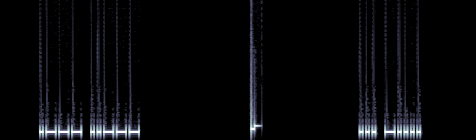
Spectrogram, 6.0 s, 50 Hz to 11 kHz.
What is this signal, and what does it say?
Morse code, heard as a keyed tone, about 30 wpm, 700 Hz. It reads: J 2 S 6
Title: Single-Letter Single-Number 30wpm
